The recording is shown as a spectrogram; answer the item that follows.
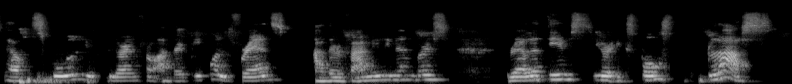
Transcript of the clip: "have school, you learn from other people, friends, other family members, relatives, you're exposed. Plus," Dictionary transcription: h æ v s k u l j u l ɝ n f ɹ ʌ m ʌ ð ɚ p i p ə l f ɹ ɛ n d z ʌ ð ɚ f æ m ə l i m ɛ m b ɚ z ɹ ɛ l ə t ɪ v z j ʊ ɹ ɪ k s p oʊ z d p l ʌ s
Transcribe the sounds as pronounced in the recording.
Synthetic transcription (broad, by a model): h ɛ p s k u l j u l ɝ n f ɹ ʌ m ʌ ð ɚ p i p ə l f ɹ ɛ n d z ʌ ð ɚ f æ m ə l i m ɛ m b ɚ s ɹ ɛ l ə t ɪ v s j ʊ ɹ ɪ k s p oʊ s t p l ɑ s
